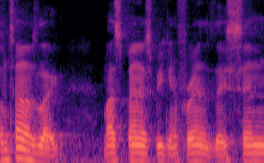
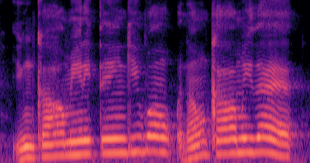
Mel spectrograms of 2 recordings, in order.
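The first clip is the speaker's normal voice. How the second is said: put-on high-pitched country accent, laid on thick; 11 semitones higher than usual. Retelling a clip friends sent of a man on a boat, in a country accent. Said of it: "He's country as hell".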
